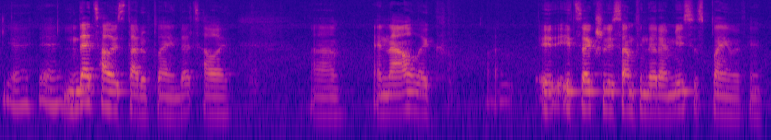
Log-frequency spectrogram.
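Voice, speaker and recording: Brazilian man, relaxed hesitant interview answers. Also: medium pitch, normal speed, gravelly. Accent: Brazilian Portuguese. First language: Portuguese. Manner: relaxed, hesitant, frequent fillers and light laughs. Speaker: futsal player. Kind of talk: casual interview. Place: home.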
